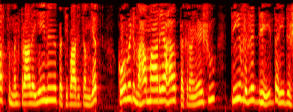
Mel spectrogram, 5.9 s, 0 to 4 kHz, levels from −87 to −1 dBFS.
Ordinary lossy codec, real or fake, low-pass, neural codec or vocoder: MP3, 24 kbps; real; 3.6 kHz; none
